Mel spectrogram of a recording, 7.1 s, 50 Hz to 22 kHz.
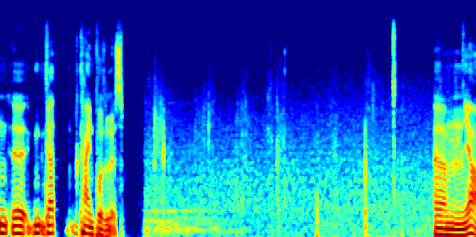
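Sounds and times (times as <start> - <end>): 
speech: 0.0 - 2.0, 6.5 - 7.1
video game footsteps: 2.1 - 7.0.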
